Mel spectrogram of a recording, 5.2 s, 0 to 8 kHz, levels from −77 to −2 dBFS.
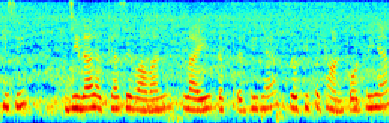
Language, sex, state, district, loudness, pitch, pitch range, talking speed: Hindi, female, Punjab, Pathankot, -14 LUFS, 255 Hz, 235-270 Hz, 80 wpm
